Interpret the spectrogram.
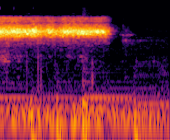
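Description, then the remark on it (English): A voice imitates a weasel that pops up its head and hisses at Neris: one steady, loud, breathy hiss lasting under a second, then cutting off into quiet. “The weasel pops up its head, looks at Neris, and hisses.”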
